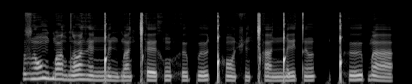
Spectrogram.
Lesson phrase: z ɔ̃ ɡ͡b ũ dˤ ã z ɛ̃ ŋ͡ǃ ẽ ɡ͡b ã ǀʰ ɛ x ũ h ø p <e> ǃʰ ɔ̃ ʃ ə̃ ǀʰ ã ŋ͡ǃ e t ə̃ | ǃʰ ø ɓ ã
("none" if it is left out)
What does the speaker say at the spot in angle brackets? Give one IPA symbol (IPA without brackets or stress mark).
ø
